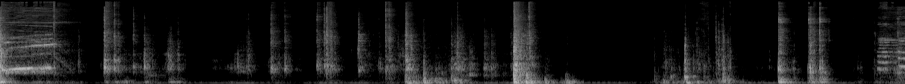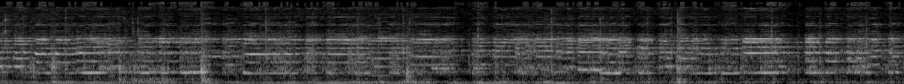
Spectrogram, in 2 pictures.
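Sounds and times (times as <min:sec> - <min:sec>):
plastic toys clicking: 0:00.2 - 0:04.0
music: 0:08.8 - 0:18.0.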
